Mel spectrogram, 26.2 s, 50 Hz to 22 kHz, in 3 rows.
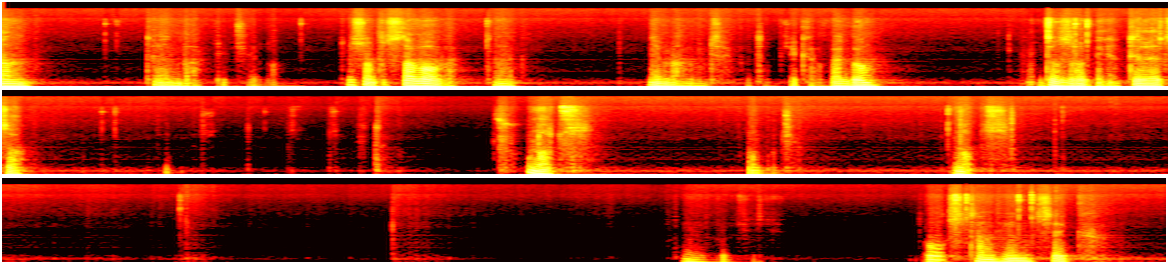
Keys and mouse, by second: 0.6 click, 16.6-18.7 middle drag, 24.5 click.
